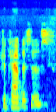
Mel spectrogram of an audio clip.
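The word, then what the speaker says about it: Katabasis: Katabysus.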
